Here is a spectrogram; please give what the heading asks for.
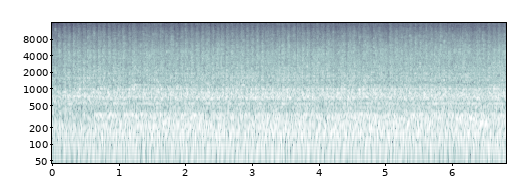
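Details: Freshly built 408 LS stroker V8, first start on base tune, air-fuel around 13.3 possibly slightly lean: steady even idle with deep lumpy rumble, no knocks or misses; normal idle after first start.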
